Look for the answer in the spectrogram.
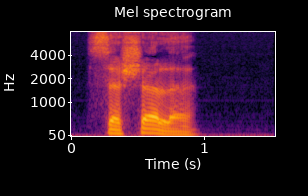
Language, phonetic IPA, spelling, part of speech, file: Polish, [sɛˈʃɛlɛ], Seszele, proper noun, Pl-Seszele.ogg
